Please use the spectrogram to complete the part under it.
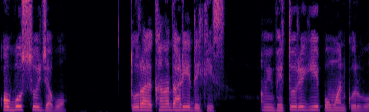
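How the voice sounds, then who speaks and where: A woman's voice: mid-range voice, normal speed, dark tone, no echo, clean studio sound, natural voice. Cocky village boy, played by a woman. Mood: defiant. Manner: defiant, cocky. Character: bold, skeptical village boy who mocks ghosts.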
